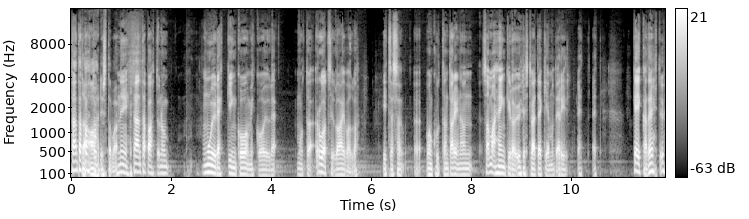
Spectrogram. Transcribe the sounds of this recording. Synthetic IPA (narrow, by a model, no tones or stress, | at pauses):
t̪æːont̪ɑɑɑuhdist̪ɑʋɑ̰niːt̪æːont̪ɑpɑht̪unu | muilːekːiŋkoːmikoilːḛ | mut̪ːɑ̰ruot̪silɑiʋɑ̰lːɑ̰ | it̪sesːæ̰ʋɑŋkut̪ːɑnt̪ɑrinɑon | sɑmɑɦeŋkiløʔyhdest̪æʋæt̪ekiæmut̪eɾi | et̪et̪ | keikːɑt̪eht̪y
